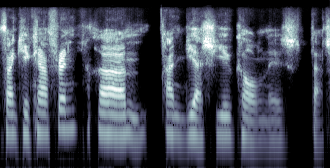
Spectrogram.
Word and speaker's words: UConn: And yes, UConn that's how you pronounce it.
